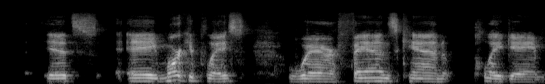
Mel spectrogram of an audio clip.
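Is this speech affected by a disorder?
Yes: stutter; much more severe in the past; milder than before, noticeable in conversation; used to be much worse; here prolonged sounds.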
